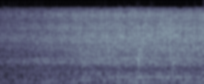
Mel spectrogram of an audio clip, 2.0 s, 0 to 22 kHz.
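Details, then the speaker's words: 2012 Volkswagen Passat bought to flip, jump-started with an expired battery: smooth, even idle hum with a steady low note and no knocks, ticks or misses; engine sounds really healthy at normal idle. "it sounds great [Music] yeah it sounds really healthy"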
